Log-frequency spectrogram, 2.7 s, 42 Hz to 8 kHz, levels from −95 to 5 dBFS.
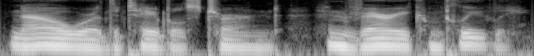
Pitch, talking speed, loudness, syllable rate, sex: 100 Hz, 180 wpm, -15 LUFS, 6.3 syllables/s, male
